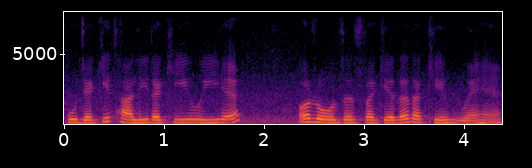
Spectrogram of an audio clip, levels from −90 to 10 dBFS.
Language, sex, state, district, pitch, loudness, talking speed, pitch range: Hindi, female, Jharkhand, Jamtara, 210 Hz, -26 LUFS, 165 wpm, 200-220 Hz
